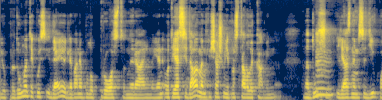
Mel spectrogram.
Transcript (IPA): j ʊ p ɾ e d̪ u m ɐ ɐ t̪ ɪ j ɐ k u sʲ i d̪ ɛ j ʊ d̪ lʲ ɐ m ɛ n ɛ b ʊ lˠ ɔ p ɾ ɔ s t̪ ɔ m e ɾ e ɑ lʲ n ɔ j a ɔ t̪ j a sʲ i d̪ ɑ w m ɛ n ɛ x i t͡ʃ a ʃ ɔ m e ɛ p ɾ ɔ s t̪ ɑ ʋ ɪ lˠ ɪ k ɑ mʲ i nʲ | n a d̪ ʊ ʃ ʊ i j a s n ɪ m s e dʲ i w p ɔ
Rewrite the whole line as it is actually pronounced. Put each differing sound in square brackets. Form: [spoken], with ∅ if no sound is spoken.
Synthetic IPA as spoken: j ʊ p ɾ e d̪ u m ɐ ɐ t̪ ɪ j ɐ k u sʲ i d̪ ɛ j ʊ d̪ lʲ ɐ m ɛ n ɛ b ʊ lˠ ɔ p ɾ ɔ s t̪ ɔ [n] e ɾ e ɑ lʲ n ɔ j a ɔ t̪ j a sʲ i d̪ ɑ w m ɛ n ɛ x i t͡ʃ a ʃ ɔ m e [i] p ɾ ɔ s t̪ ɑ ʋ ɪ lˠ ɪ k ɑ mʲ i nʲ | n [ɐ] d̪ [u] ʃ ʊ i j a [z] n ɪ m s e dʲ i w p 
